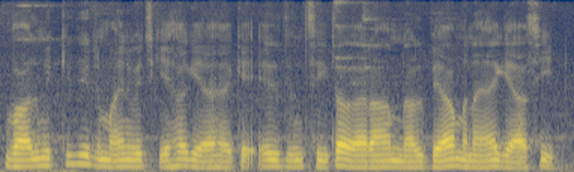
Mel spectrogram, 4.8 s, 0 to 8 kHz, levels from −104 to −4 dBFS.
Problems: background sounds at intervals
